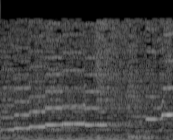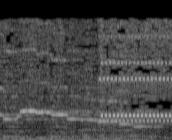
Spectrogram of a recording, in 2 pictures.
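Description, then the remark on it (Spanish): A melodic electronic tune plays, then near the end a telephone starts ringing with a loud, bright, rapidly pulsing electronic trill. No one speaks. “Gómez en el teléfono. Para que lo atiendo desde la oficina.”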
